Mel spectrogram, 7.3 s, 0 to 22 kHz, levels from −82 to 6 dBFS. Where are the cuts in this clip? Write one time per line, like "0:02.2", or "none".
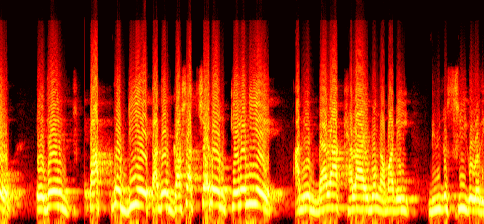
0:01.3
